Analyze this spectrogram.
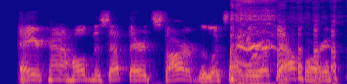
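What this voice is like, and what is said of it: Imitates another person's voice. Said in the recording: “That was my Rod Rippey impression.”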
